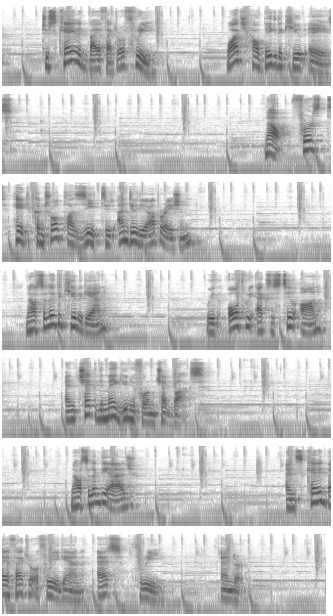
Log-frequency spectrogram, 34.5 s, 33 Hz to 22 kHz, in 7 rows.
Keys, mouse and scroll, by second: 13.8 ctrl+z, 16.2 click, 23.4 click, 31.1 s.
